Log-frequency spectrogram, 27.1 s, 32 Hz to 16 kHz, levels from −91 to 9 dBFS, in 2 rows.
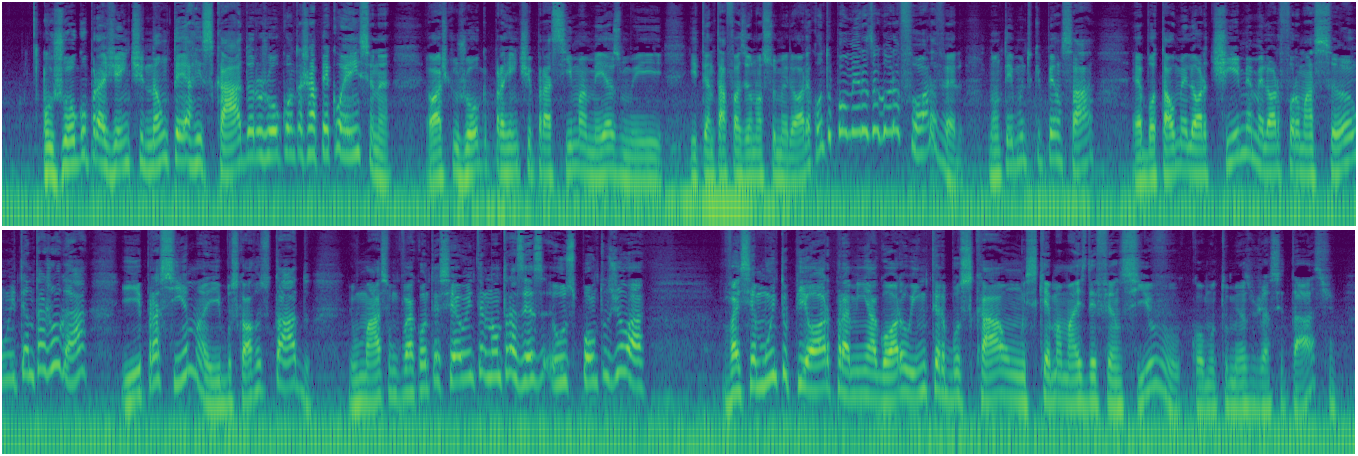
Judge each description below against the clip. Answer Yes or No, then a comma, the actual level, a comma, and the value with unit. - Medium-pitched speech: Yes, medium, 150 Hz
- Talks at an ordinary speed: No, fast, 220 wpm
